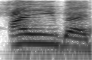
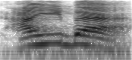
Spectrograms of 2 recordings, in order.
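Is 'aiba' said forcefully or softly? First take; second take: forcefully; softly. First: The sound is pressed out with force. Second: The sound is produced gently and softly. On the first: The speaker calls it wrong. "Jangan ditekan, jangan aiba" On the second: The speaker calls it right. "Lembut, aiba, tengah"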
